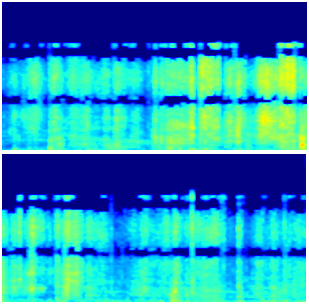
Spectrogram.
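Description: Rustling and scraping of the car's trunk carpet lining as a gloved hand pulls it back, with irregular knocks and bumps from the handling.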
